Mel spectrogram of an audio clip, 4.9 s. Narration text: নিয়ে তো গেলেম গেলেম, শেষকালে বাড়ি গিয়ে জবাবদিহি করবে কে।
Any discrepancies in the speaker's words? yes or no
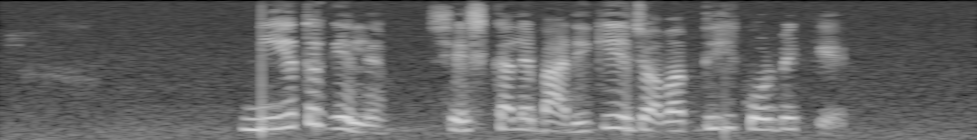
yes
